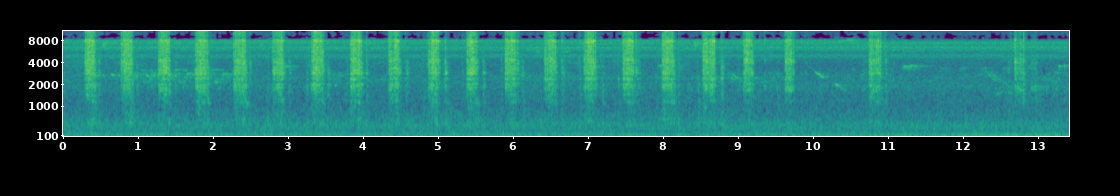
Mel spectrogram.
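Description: Hand socket ratchet clicking in quick, regular strokes, about three a second, as a 10 mm bolt is run down on the truck's rear brake assembly. The strokes slow to a few single clicks near the end.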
